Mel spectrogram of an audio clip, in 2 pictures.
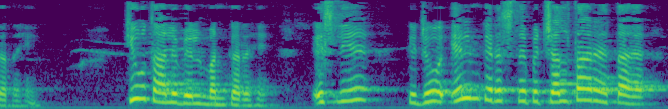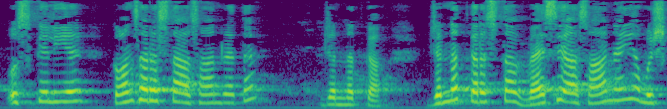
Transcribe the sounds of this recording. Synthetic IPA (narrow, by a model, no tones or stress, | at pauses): ɐɾːɐɦḛ̃ | kjũt̪aːlɪbɪlmbɐ̃nkɐɾːɐɦẽː | ɪslie | ked͡ʒoːɪlmkeɾɐst̪epet͡ʃɐlt̪aɾɛɦt̪aɦɛʊskeliekɔːnsaɾɐst̪aaːsaːnɾɛɦt̪aɦɛ | d͡ʒɐnːət̪ka̰ | d͡ʒɐnːət̪kaɾɐst̪aʋɛːseaːsaːnɦɛjamʊʃ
